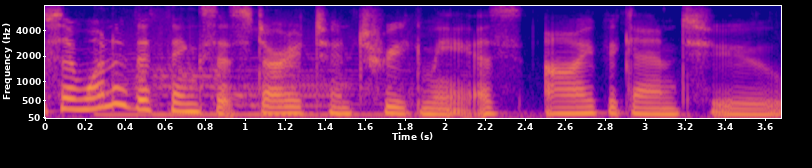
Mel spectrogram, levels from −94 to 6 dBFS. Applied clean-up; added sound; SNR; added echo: none; Musical instrument; 13 dB; none.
